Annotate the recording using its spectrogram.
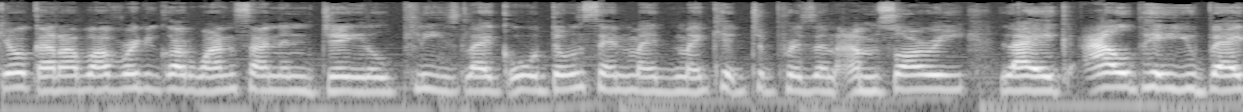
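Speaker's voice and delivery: ordinary delivery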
